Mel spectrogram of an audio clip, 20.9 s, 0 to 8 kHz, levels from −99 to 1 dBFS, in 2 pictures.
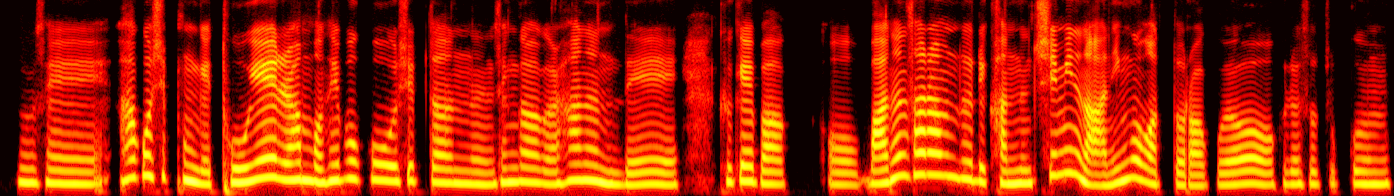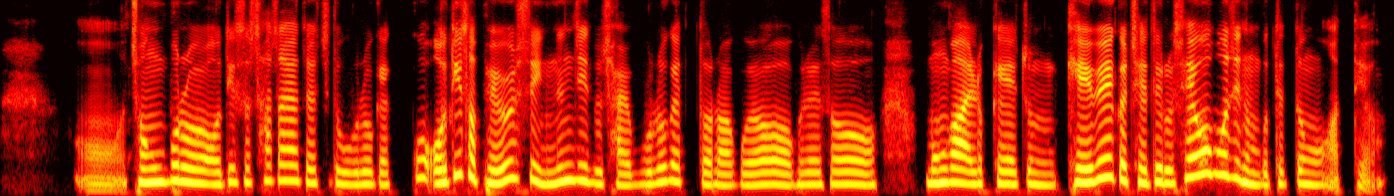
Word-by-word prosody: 요새 200 -2 -2
하고 280 +5 +1
싶은 255 -7 +1
게 185 -1 -1
'도예를 255 +5 +4
한번 240 -4 +3
해 245 - +3
보고 250 -2 -1
싶다.'는 205 -5 -3
생각을 215 -3 -1
하는데 190 -6 0 0.3
그게 230 0 0
막 190 -2 -1 0.3
어 180 -1 -5
많은 245 +11 +3
사람들이 315 -8 +2
갖는 200 0 0
취미는 330 - -1
아닌 185 +5 +2
것 275 -2 0
같더라고요. 180 0 -2
그래서 185 0 -6
쪼끔 190 0 -6 0.6
어 95 -1 -9
정보를 220 +1 +4
어디서 200 +2 0
찾아야 240 +2 -2
될지도 205 -1 -5
모르겠고 185 +7 -4
어디서 295 +8 +3
배울 215 +6 +3
수 260 -1 -3
있는지도 220 +1 +2
잘 170 -2 -4
모르겠더라고요. 180 -3 -2
그래서 185 0 -2 0.3
뭔가 205 0 +4
이렇게 190 0 -1
좀 180 -2 -5
계획을 245 +5 +5
제대로 215 -2 +2
세워 300 - +4
보지는 280 - +2
못했던 185 +2 -4
것 175 - -7
같아요. - - -9
205 Hz, 325 characters per minute, -23 LUFS, 185-240 Hz, 0.6 s, 계획을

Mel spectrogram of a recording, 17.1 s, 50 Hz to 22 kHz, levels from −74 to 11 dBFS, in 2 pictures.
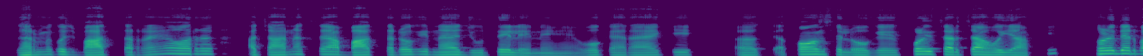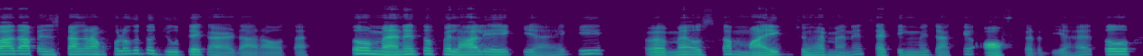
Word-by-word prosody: घर 130 +1 +2
में 145 +2 -8
कुछ 150 -2 -1
बात 125 +1 +6
कर 135 -1 -2
रहे 135 +3 -5
हैं 175 - -7
और 170 -2 0 0.3
अचानक 135 +4 -1
से 155 - -3
आप 150 - +3
बात 130 0 +6
कर 135 - -3
रहे 145 - +1
हो 145 - -2
कि 150 - -3
नए 135 +1 +2
जूते 120 +2 -2
लेने 110 -3 -5
हैं। 105 0 -14
वो 125 +4 -5
कह 125 -1 -7
रहा 120 0 -5
है 125 +1 -2
कि 130 +1 -9 0.3
अ, 120 - -3
क्या 120 - -13
कौन 155 0 +6
से 145 - -5
लोगे? 120 -1 -3
कोई 160 -1 +5
चर्चा 140 0 +5
हुई 130 -2 +2
आपकी, 120 - -3 0.3
थोड़ी 180 +1 +6
देर 190 -1 +4
बाद 175 0 +6
आप 175 - +6
इंस्टाग्राम 160 +1 +1
खोलोगे, 170 +4 -4
तो 190 0 -3
जूते 145 -1 -2
का 120 -5 -4
एड 105 -1 -11
आ 105 - -5
रहा 100 - -9
होता 100 +1 -11
है। 100 - -11 0.3
तो 185 - +4
मैंने 155 0 +5
तो 170 +2 -3
फिलहाल 150 -3 +2
यही 140 -1 -1
किया 135 -4 -10
है 125 +6 -13
कि 175 +5 -8 0.3
अ, 130 0 +1
मैं 140 +4 -1
उसका 145 +3 -3
माइक 135 +1 +1
जो 135 - -8
है 125 +1 -4
मैंने 125 +4 -11
सेटिंग 130 -3 -7
में 130 - -10
जाके 105 -1 -8
ऑफ़ 115 0 +1
कर 105 -1 -11
दिया 100 +1 -13
है। 140 +6 -7
तो 155 0 +3
135 Hz, 250 wpm, -26 LUFS, 120-155 Hz, 0.3 s, बात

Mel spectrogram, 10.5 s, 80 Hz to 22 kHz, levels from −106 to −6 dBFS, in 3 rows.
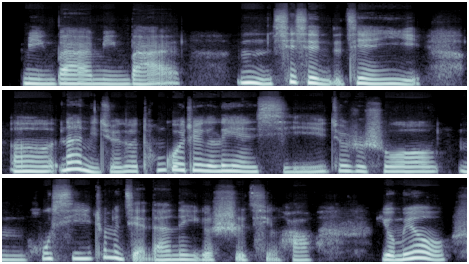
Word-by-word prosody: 明 210 -2 +1
白 210 -1 +2
明 195 -1 -2
白， 205 +4 -2 0.4
嗯， 250 -6 +5
谢 285 - +2
谢 255 -3 +6
你 195 - -1
的 - - -6
建 210 -3 +2
议。 200 -1 -2 0.4
呃， 225 0 +2
那 315 +4 +5
你 245 -7 +3
觉 205 +2 -4
得 225 +1 0
通 280 +5 -6
过 290 - +3
这 270 -1 +1
个 245 - +4
练 235 -3 +3
习， 205 0 -6
就 245 +2 -2
是 230 -1 -2
说， 220 0 -1
嗯， 200 -3 -5
呼 255 +6 -2
吸 255 0 -1
这 315 +5 -5
么 290 -3 +3
简 235 - -4
单 200 -1 -1
的 215 - -1
一 205 - -4
个 - - -2
事 - - -4
情 220 +2 -11
哈， 195 -1 -7 0.5
有 210 -3 +2
没 225 +4 +4
有， 255 -7 +4
220 Hz, 235 characters per minute, -25 LUFS, 205-245 Hz, 0.5 s, 谢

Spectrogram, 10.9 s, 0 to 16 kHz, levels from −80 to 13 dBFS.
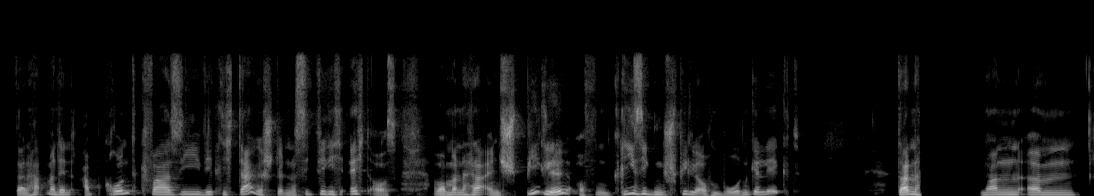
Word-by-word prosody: dann 135 -1 -1
hat - - -4
man 190 - +1
den 165 -1 -1
Abgrund 225 +9 -1
quasi 185 0 -1
wirklich 175 -2 -7
dargestellt, 200 -7 0
und - - -8
das 135 - -5
sieht 180 0 -11
wirklich 205 +1 -4
echt 220 0 -1
aus. - - -4 0.3
Aber 145 +1 +4
man 155 0 0
hat 170 0 +4
einen 140 -3 -4
Spiegel 235 - +4
auf 145 0 -9
'n 130 - -10
riesigen 210 -8 0
Spiegel 190 +4 -3
auf'n 130 -3 -3
Boden 135 +9 -4
gelegt. 195 - -4 1.0
Dann 180 -1 +10 0.6
man, 170 +3 -1
ähm 155 -2 -1
175 Hz, 160 wpm, -26 LUFS, 150-195 Hz, 1.0 s, Dann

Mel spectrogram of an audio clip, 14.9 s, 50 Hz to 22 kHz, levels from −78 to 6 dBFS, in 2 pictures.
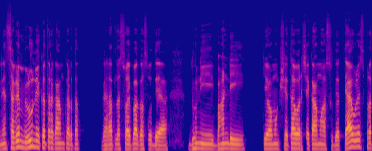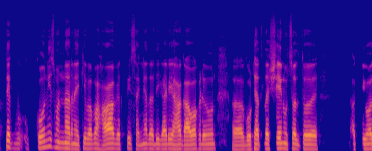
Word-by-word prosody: नाही 125 +3 -2
सगळे 150 +4 +5
मिळून 165 +3 +3
एकत्र 150 -2 +2
काम 130 -1 +1
करतात. 120 -2 -2 0.5
घरातला 115 +2 -1
स्वयंपाक 120 0 +2
असू 115 0 -3
द्या, 105 -1 +2 0.5
धुनी 125 -1 0
भांडी 120 -1 0 0.4
किंवा 125 -1 +3
मग 125 0 -3
शेतावरचे 125 +1 +2
कामं 120 -1 +2
असू 110 -1 -11
द्या, 110 - 0
त्यावेळेस 170 0 +6
प्रत्येक 135 +1 -1
व 130 0 -13 0.3
कोणीच 160 +4 -2
म्हणणार 140 -4 -1
नाही, 120 -2 -3
की 135 - -4
बाबा 125 0 -1
हा 125 +4 +5
व्यक्ती 125 +1 -5
सैन्यात 120 +3 -7
अधिकारी 120 0 -1
हा 120 0 +1
गावाकडे 120 +2 +2
येऊन 120 +1 -3 0.3
अ, 105 +1 -1
गोठ्यातलं 120 +2 0
शेण 135 -1 0
उचलतो 120 -2 0
आहे 115 - +1 0.9
किंवा 125 0 +1
125 Hz, 155 wpm, -23 LUFS, 120-130 Hz, 0.9 s, त्यावेळेस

